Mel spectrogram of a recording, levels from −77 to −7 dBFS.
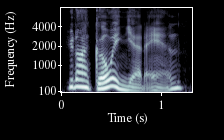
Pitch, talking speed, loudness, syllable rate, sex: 175 Hz, 230 wpm, -17 LUFS, 6.0 syllables/s, female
